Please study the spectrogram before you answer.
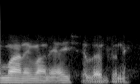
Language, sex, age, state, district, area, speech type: Manipuri, male, 45-60, Manipur, Churachandpur, rural, conversation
